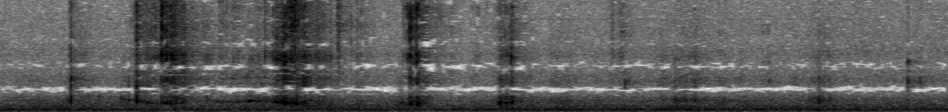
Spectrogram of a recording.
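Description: A person chewing crisp french fries: a run of crunchy bites in the first two and a half seconds, then softer chewing.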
